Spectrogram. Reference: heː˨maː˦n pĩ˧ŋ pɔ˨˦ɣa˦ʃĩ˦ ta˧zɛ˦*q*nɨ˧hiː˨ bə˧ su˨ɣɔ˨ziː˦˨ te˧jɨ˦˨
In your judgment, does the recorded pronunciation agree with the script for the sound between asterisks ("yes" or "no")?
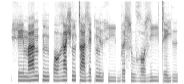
no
